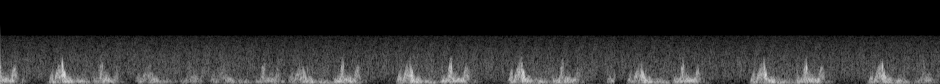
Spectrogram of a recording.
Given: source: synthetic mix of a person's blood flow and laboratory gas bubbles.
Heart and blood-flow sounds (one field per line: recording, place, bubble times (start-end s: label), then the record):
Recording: Doppler ultrasound of blood flow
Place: precordium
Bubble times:
5.45-5.65 s: bubbles
From the record:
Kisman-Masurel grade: 111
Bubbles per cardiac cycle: 1 to 2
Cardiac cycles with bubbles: 1 to 10%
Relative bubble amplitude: barely perceptible (0.100 to 0.250)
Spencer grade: 1 (occasional bubble signal discernible with the cardiac motion signal, with majority of cardiac periods free of bubbles)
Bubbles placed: only in the low amplitude regions of the cardiac cycle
